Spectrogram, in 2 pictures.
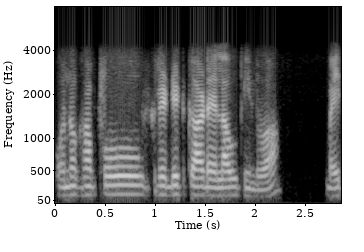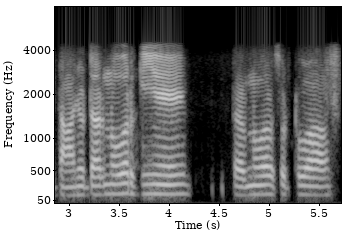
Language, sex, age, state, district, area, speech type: Sindhi, male, 30-45, Madhya Pradesh, Katni, urban, conversation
